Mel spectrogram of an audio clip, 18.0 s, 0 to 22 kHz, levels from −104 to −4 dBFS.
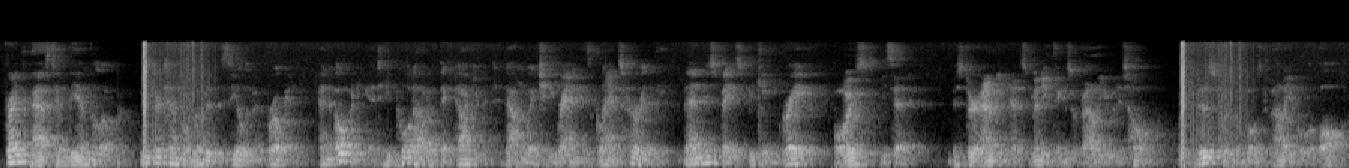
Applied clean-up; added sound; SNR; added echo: none; Fire; 6 dB; reverberation time 0.9 s.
